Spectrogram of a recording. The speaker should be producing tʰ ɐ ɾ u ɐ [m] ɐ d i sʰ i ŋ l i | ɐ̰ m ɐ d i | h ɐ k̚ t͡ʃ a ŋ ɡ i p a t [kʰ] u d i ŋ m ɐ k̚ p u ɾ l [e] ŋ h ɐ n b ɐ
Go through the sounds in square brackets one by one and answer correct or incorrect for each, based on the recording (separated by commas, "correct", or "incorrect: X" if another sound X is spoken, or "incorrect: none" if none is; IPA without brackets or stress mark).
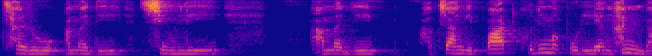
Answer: correct, correct, correct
